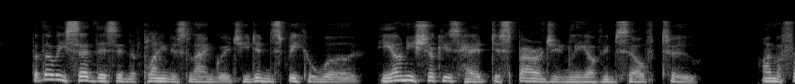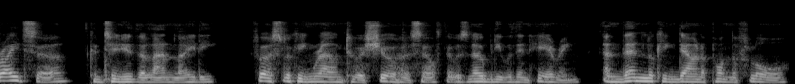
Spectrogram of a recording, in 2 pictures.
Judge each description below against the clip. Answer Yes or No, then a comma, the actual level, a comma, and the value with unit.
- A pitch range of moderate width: Yes, average, 4.3 semitones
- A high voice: No, low, 120 Hz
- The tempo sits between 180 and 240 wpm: Yes, average, 185 wpm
